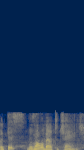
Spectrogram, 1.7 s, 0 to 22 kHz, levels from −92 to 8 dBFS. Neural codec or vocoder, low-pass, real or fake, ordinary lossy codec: codec, 44.1 kHz, 2.6 kbps, DAC; 5.4 kHz; fake; AAC, 24 kbps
